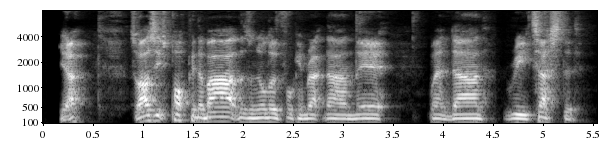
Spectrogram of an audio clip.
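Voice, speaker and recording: In a Yorkshire accent, a man speaks at a moderate pace with a fairly low pitch and a bright, sharp tone. The recording is very clean, with a silent background. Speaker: amateur crypto trader. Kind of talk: casual explanation of trading charts. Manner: casual, sweary.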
